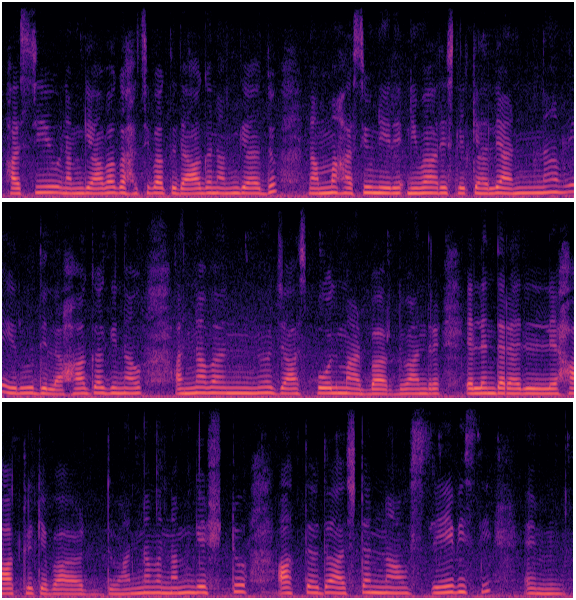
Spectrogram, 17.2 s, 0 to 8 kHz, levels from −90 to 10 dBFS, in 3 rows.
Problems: background sounds at intervals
